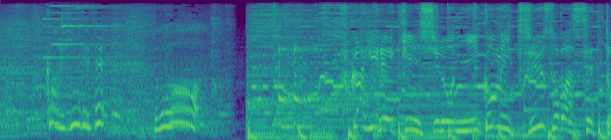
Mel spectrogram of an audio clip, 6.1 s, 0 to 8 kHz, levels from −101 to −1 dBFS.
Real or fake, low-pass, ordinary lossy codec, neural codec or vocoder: real; 7.2 kHz; none; none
